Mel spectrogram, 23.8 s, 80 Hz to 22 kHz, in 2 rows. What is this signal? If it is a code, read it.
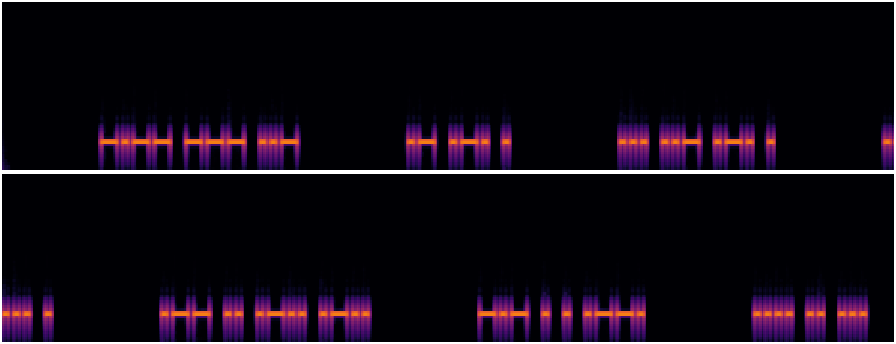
Morse code, heard as a keyed tone, about 17 wpm, 700 Hz. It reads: YOU ARE SURE HE WILL KEEP HIS
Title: 3x Word-Spacing - Sentences from Top 300 Words - 17wpm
